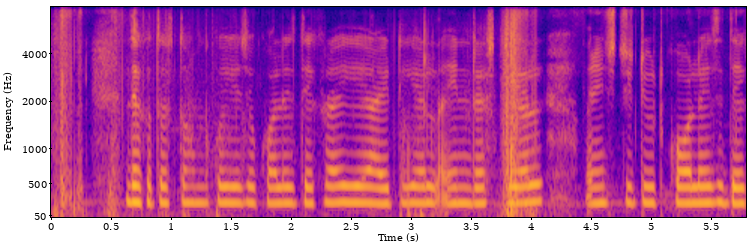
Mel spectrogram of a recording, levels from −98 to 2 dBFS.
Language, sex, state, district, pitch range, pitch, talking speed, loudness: Hindi, female, Bihar, Gopalganj, 225-235 Hz, 230 Hz, 165 wpm, -21 LUFS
